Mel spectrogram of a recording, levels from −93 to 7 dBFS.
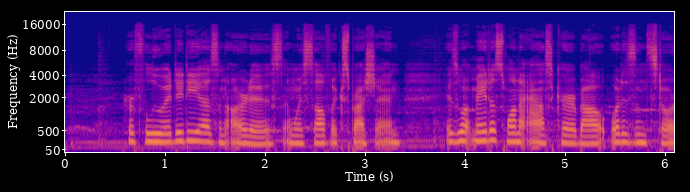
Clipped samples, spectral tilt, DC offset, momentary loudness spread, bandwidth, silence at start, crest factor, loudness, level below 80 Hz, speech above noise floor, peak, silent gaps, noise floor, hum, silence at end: under 0.1%; -5 dB/octave; under 0.1%; 9 LU; 16 kHz; 0.05 s; 16 dB; -29 LUFS; -60 dBFS; 22 dB; -12 dBFS; none; -50 dBFS; none; 0 s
